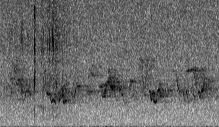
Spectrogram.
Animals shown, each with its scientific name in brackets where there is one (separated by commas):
Red-eyed Vireo (Vireo olivaceus)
